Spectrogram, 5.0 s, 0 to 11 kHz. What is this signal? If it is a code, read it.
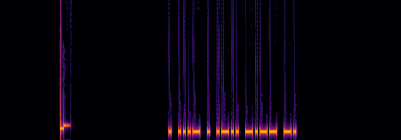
Morse code, heard as a keyed tone, about 37 wpm, 700 Hz. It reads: EVELYN
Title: USA Common Names - 40wpm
